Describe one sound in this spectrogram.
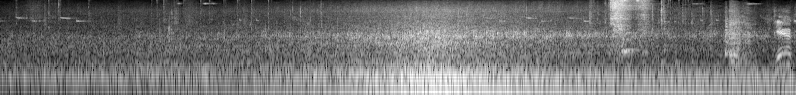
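A truck engine rumbles as it drives past.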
